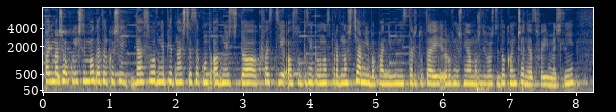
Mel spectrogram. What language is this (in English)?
Polish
